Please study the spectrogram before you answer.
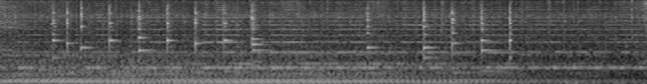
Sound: phone rings

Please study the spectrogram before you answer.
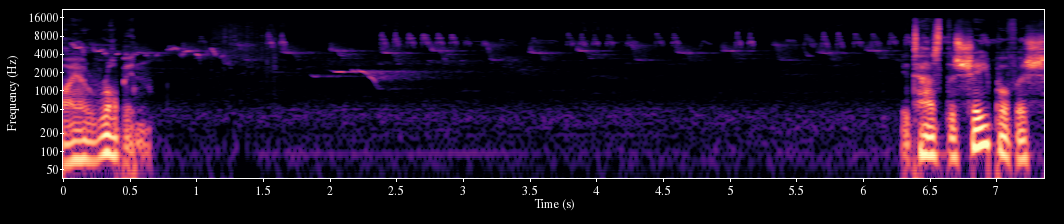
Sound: sounds of nature

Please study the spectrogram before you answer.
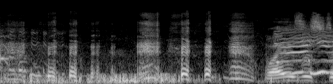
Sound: boy screams; laughs

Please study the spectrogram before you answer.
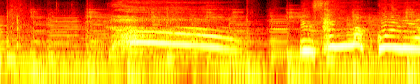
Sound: gasp

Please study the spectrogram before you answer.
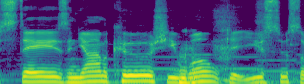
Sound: chuckles

